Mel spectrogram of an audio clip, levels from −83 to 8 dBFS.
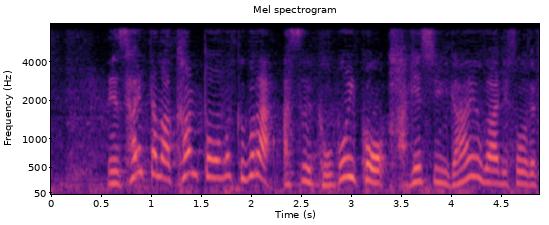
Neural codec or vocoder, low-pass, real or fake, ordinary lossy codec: codec, 16 kHz, 1.1 kbps, Voila-Tokenizer; 7.2 kHz; fake; Opus, 64 kbps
